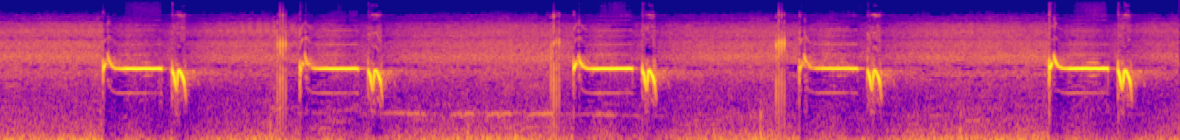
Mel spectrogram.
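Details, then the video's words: Prinia song offered as bait for other prinias and to make mute birds sing; five shrill flat whistles, each preceded by an upslurred note and followed by a harsh downward buzz, spaced unevenly. "BURUNG PRENJAK GACOR INI AMPUH UNTUK MIKAT PRENJAK DAN PANCINGAN PRENJAK BISU AGAR CEPAT BUNYI‼️"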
